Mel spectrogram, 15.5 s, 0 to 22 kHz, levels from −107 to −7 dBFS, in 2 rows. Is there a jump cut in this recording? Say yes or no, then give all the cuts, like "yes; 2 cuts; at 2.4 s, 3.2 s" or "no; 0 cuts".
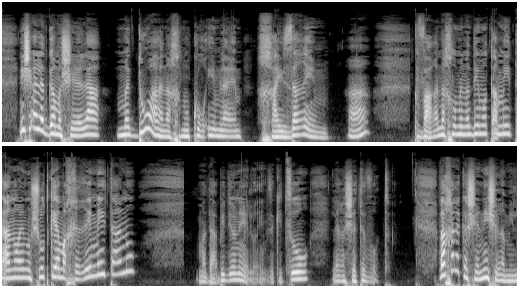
yes; 2 cuts; at 6.1 s, 10.4 s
